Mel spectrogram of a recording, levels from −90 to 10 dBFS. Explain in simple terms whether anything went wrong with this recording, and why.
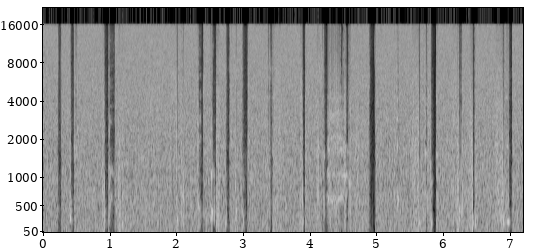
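Something went wrong in how the file was read: the samples were built from the wrong bytes, so the tiny, fast-changing detail in each value became the main part. From start to finish the speech comes with loud, harsh hiss.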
